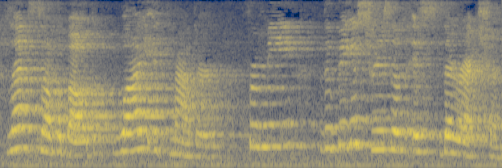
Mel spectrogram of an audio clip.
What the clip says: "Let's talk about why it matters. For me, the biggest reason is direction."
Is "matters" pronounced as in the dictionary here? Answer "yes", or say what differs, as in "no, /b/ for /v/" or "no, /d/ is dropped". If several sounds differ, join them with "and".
no, /z/ is dropped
